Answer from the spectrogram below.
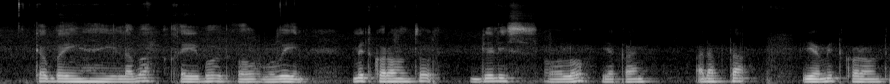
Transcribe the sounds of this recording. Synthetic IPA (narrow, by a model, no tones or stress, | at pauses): kʰɐbɐjɐɦɛjlɐβɐqɛjβɔːd̪ɔːwɑwɛjnmɪd̪kʰɔɾɔːnt̪ʰɔ | ɡɛlɪsɔːlɔːjɑqɑːn | ʔɐ̰dɐbt̪ʰɐ | ijɔmɪd̪kʰɔɾɔːnt̪ʰ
